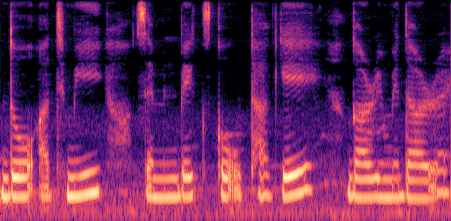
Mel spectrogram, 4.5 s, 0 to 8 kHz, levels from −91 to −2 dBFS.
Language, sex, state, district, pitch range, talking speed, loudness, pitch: Hindi, female, Arunachal Pradesh, Papum Pare, 220-255 Hz, 145 wpm, -15 LUFS, 230 Hz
